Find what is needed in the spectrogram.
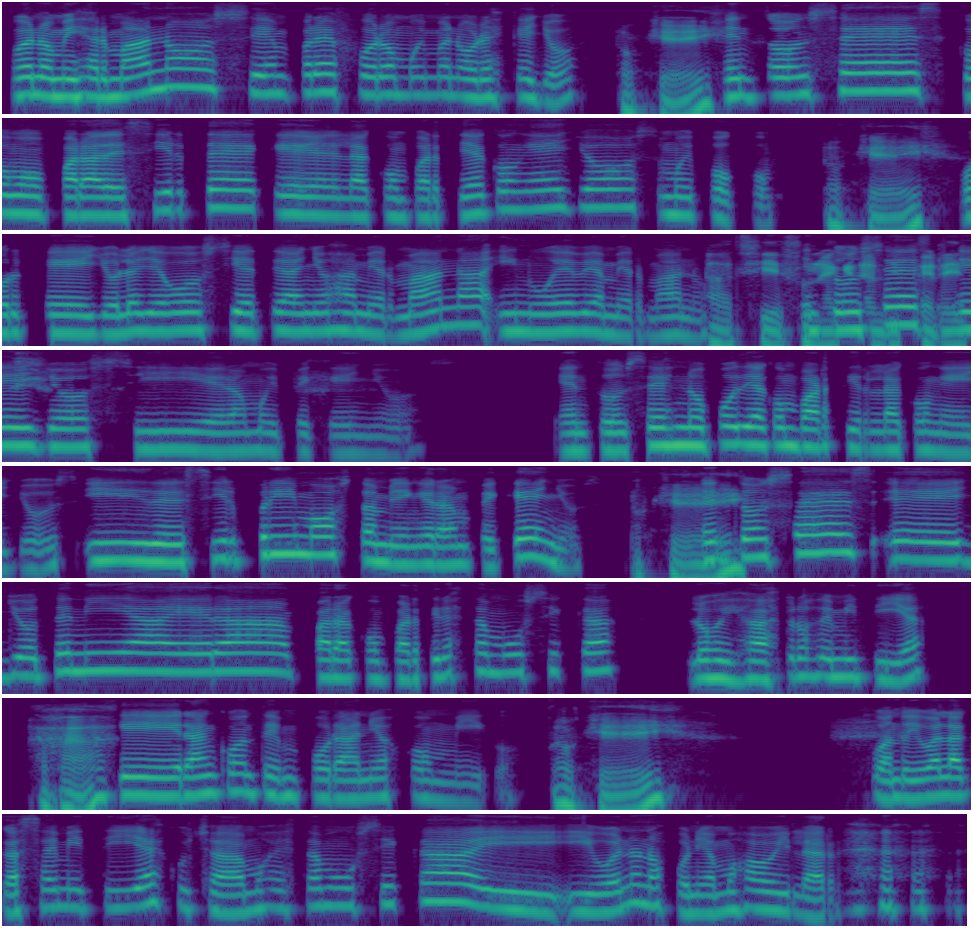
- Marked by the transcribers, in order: chuckle
- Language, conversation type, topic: Spanish, podcast, Oye, ¿cómo descubriste la música que marcó tu adolescencia?
- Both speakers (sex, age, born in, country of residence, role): female, 50-54, Venezuela, Italy, guest; male, 60-64, Mexico, Mexico, host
